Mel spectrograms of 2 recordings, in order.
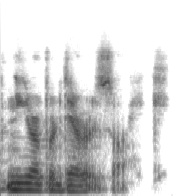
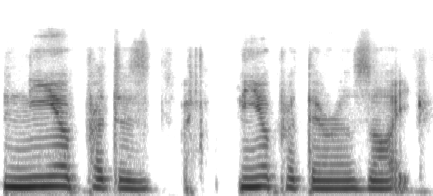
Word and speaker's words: Neoproterozoic: Neoproterozoic. So it's good. Okay, Neoprotero. And in this case, this is only going to be like A. Okay, Proterozoic.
